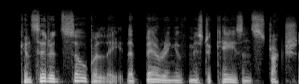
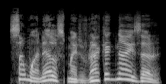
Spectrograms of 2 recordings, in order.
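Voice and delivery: objecting in a higher pitch; 6 semitones higher than usual. A narrator's reading. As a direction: raise a worried objection, pitched up. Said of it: "objected Fettes".

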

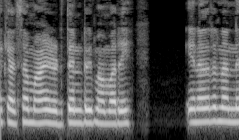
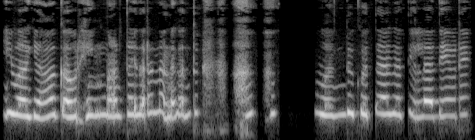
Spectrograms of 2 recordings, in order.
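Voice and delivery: higher, weepy break on the words; crying lament; 5 semitones higher, 3 dB quieter than usual. Acted. Daughter-in-law, alone, cries to God over her father-in-law. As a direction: let the tears come through.

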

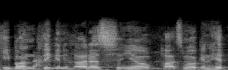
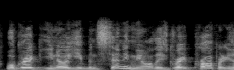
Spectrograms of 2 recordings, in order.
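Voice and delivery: cheerful client; 6 semitones higher than usual. Retold or imitated.

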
